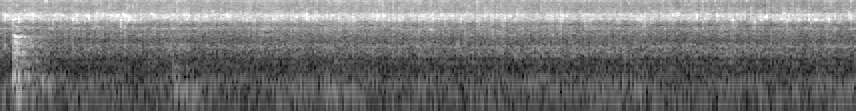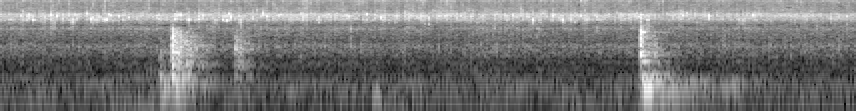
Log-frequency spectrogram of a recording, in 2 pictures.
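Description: Green peppers, tomato slices and eggs frying in oil in a pan, a steady sizzle. A few sharp clicks stand out: one at the start, two close together about five seconds in, and one near the end.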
